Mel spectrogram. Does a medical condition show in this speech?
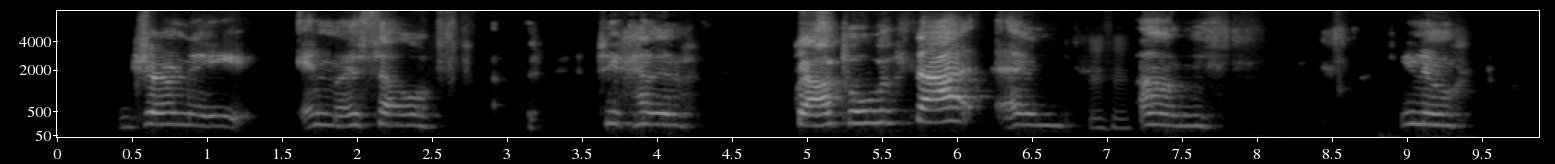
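Yes: cerebral palsy; spastic tetraplegia from birth, whole body, involuntary spasms, tightness, declined tendon-lengthening surgery, childhood PT, Feldenkrais; impediment from tongue muscle involvement, nose typing easier than voice dictation.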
